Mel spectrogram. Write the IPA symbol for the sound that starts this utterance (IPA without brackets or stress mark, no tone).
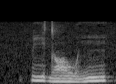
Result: k͡p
